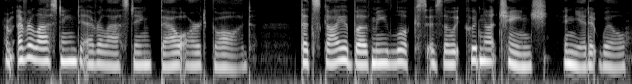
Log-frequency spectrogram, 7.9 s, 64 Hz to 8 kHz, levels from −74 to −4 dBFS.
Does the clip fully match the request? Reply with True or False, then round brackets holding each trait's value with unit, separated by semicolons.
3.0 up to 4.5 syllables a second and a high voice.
True (4.4 syllables/s; 205 Hz)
